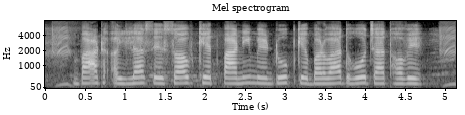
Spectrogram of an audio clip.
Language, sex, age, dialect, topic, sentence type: Bhojpuri, female, 18-24, Northern, agriculture, statement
